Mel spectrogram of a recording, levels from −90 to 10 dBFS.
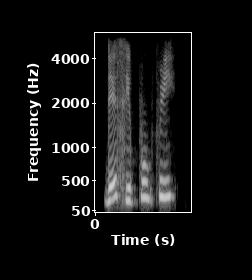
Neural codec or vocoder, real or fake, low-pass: codec, 16 kHz, 4 kbps, X-Codec, WavLM features, trained on Multilingual LibriSpeech; fake; 5.4 kHz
